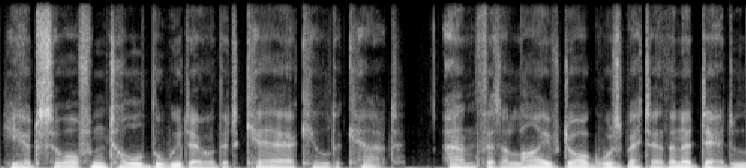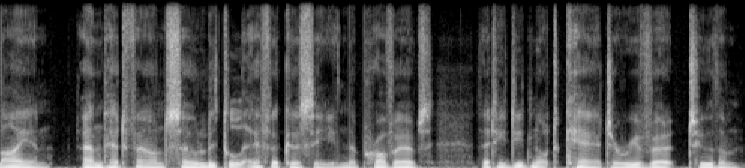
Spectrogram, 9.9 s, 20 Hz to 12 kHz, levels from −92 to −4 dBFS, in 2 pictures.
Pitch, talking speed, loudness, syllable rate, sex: 105 Hz, 245 wpm, -16 LUFS, 5.6 syllables/s, male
